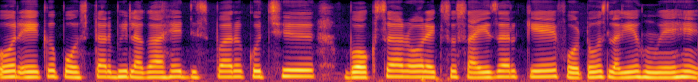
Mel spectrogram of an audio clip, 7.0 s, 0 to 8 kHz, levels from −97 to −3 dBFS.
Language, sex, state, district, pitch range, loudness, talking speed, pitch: Hindi, female, Bihar, West Champaran, 190-205 Hz, -17 LUFS, 145 wpm, 200 Hz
